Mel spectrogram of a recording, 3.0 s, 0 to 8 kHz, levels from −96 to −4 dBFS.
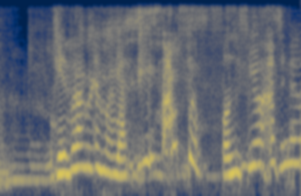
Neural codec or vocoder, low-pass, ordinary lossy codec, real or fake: codec, 24 kHz, 1.5 kbps, HILCodec; 7.2 kHz; none; fake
